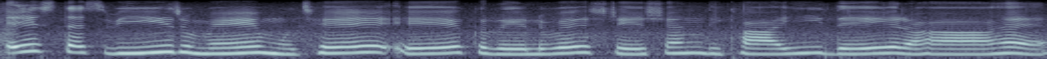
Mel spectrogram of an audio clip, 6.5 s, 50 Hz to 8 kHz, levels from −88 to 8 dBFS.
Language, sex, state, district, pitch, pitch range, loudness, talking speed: Hindi, female, Madhya Pradesh, Katni, 255 Hz, 235-275 Hz, -15 LUFS, 100 wpm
